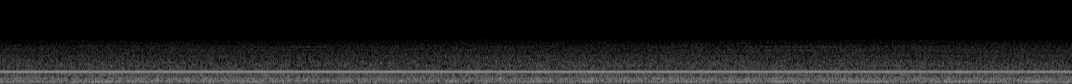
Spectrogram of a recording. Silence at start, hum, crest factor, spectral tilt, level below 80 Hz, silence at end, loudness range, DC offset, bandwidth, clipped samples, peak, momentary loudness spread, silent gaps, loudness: 0 s; none; 12 dB; -9.5 dB/octave; -54 dBFS; 0 s; 0 LU; 0.1%; 5.6 kHz; under 0.1%; -24 dBFS; 1 LU; none; -36 LUFS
